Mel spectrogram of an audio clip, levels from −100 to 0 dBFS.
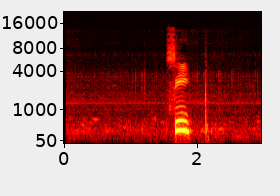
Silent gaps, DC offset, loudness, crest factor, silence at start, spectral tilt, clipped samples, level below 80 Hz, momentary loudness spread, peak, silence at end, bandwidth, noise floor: none; under 0.1%; -23 LUFS; 20 dB; 1.6 s; -3.5 dB/octave; under 0.1%; -78 dBFS; 27 LU; -10 dBFS; 0.8 s; 12.5 kHz; -62 dBFS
